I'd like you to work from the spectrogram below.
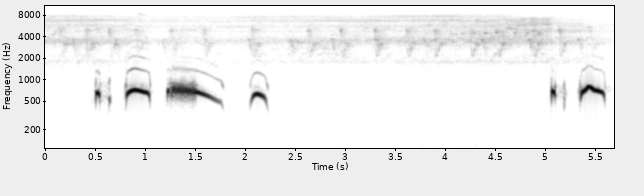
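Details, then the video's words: Spotted dove, a local ground dove, used as a decoy to provoke other doves to coo, in the Đồng Rặc voice style; low hollow cooing phrases, two short notes then a drawn-out coo, repeated after a pause. "Cu gáy mồi cây kích bổi nhanh nổi/Cu gáy gáy gọi kích bổi nhanh gáy/Tiếng cu đất gáy giọng Đồng Rặc"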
